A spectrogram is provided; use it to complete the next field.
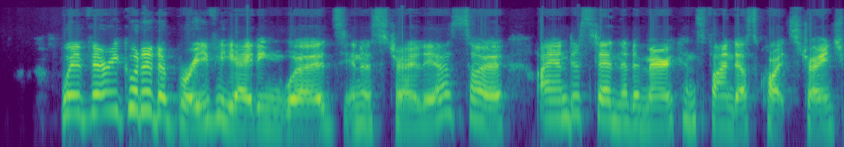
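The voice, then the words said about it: Australian accent. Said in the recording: “you have a really sweet accent. It's the best accent. Every American in the world wants to have your accent ... you are in Australia”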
